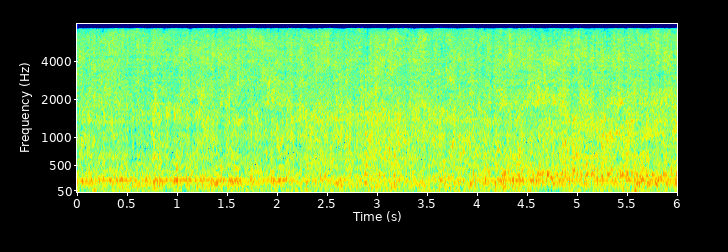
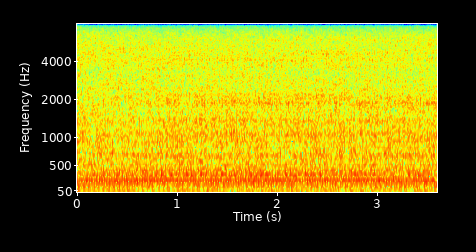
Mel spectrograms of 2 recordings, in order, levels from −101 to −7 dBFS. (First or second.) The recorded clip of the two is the second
